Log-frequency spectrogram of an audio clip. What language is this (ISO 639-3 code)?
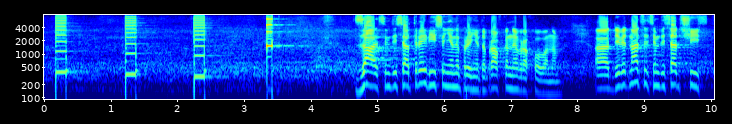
ukr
